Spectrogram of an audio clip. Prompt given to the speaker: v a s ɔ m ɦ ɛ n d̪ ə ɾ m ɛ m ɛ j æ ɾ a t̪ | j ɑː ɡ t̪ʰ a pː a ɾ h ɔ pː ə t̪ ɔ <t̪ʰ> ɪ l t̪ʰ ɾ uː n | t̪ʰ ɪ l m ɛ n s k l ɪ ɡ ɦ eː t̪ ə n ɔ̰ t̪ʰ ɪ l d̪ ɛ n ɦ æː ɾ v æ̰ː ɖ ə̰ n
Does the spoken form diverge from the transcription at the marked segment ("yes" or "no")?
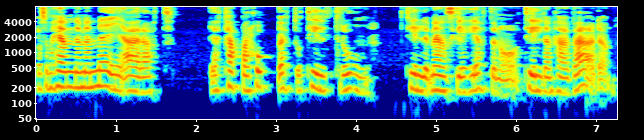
no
